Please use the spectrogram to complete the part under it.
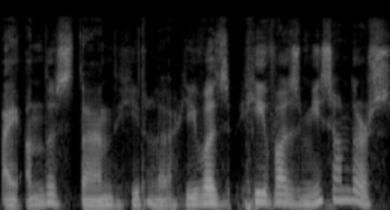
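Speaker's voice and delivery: put-on Danish accent. Reacting to a festival clip, mimicking the speaker: imitating a Danish director's accent. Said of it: "I can't do that accent".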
